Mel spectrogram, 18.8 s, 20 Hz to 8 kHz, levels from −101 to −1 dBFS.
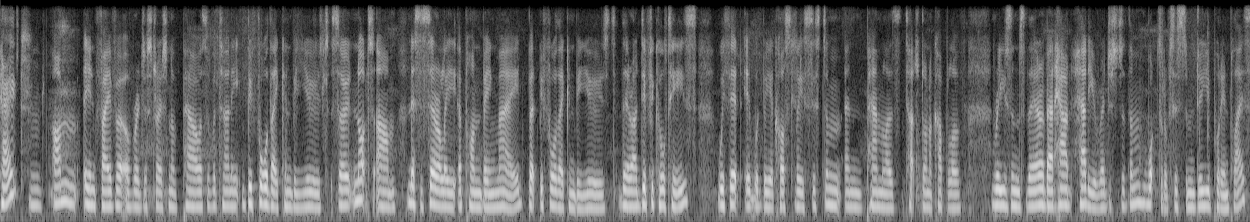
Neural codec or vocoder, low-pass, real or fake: none; 7.2 kHz; real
